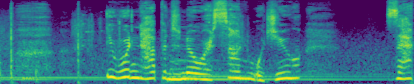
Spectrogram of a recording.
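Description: A middle-aged woman speaks pleadingly.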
